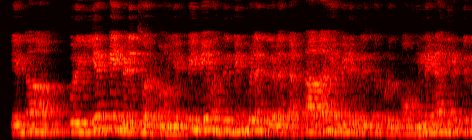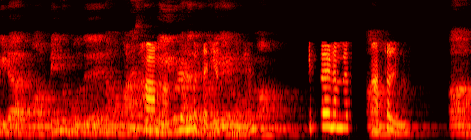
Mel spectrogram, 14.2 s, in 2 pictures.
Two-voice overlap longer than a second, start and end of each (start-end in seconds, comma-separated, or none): 9.3-10.8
